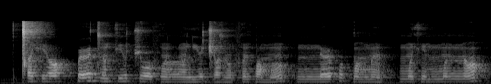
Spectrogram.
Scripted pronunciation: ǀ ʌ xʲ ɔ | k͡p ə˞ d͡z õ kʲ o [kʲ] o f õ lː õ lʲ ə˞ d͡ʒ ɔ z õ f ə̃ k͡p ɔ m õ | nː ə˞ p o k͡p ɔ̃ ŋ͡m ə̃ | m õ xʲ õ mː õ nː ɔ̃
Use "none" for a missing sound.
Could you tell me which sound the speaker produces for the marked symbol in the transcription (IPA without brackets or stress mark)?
t͡ʃ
